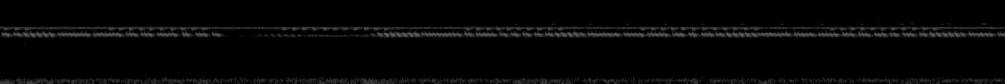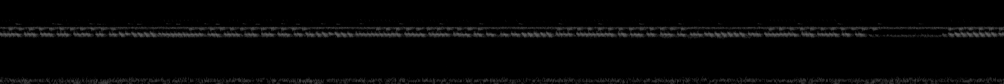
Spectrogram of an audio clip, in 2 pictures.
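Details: Autumn insects of Japan trill without pause in a shrill, shimmering high chorus, with short lulls around two seconds and again near nineteen seconds. Nothing else stands out apart from a quiet low hum.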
